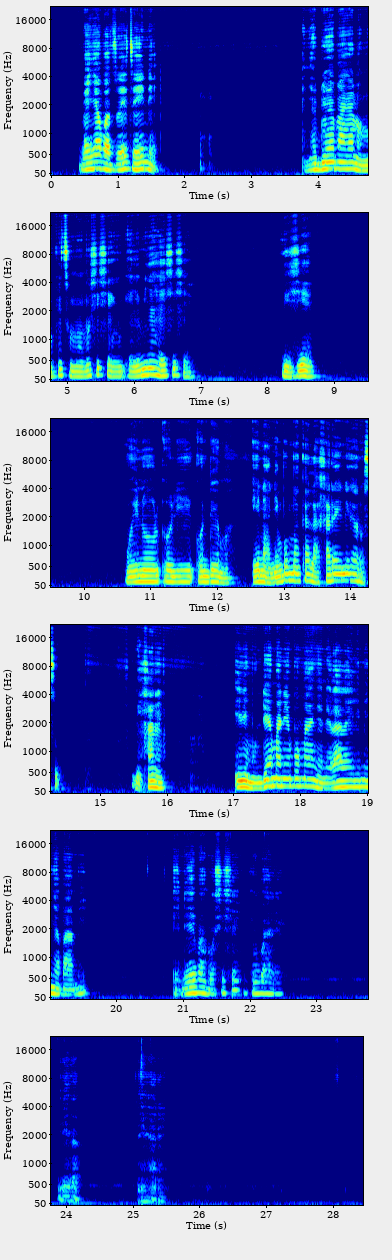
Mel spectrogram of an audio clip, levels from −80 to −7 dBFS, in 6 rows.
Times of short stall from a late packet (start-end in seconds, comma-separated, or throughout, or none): none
